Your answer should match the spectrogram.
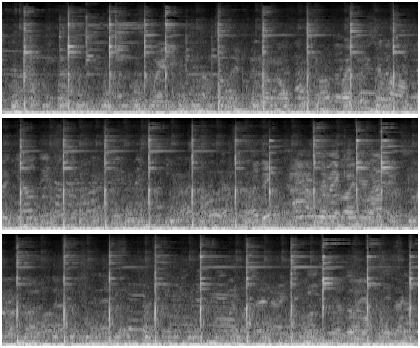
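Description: Blacksmith's hammer striking red-hot metal held in tongs on an anvil: a steady run of sharp, ringing metallic blows, a few a second. Steady low bass music and voices run underneath.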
